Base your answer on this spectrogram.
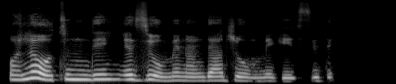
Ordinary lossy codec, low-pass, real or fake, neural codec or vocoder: none; none; fake; autoencoder, 48 kHz, 32 numbers a frame, DAC-VAE, trained on Japanese speech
